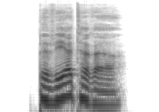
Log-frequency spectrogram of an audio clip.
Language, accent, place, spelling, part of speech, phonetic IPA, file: German, Germany, Berlin, bewährterer, adjective, [bəˈvɛːɐ̯təʁɐ], De-bewährterer.ogg
- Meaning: inflection of bewährt: 1. strong/mixed nominative masculine singular comparative degree 2. strong genitive/dative feminine singular comparative degree 3. strong genitive plural comparative degree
